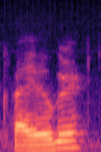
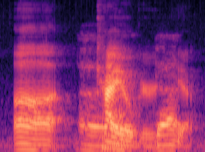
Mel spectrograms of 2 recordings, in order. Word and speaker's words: Kyogre: And that one's actually similar to the, how do you pronounce it, Kyogre? Kyogre, Yeah.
